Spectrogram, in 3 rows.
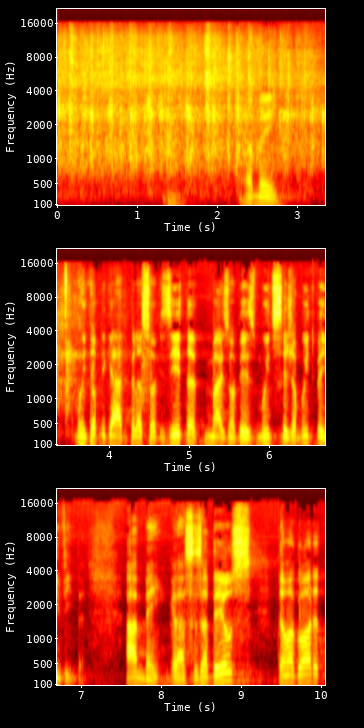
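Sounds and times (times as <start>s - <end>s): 
church audience applauding visitors: 0.0s - 4.0s
speech: 2.3s - 2.9s, 3.6s - 10.0s.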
